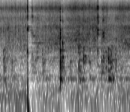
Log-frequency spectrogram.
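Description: Chandramukhi potatoes sizzle steadily in a hot pan while a spoon stirs them, with several sharp scrapes and clinks against the metal.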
